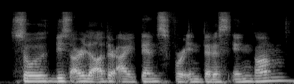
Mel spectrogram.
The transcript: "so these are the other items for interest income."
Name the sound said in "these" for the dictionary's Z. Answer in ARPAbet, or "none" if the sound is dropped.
S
